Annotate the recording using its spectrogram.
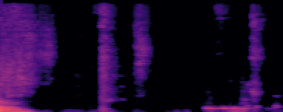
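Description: Only speech over a video call: the end of a spoken "hello" at the start, a couple of short faint sounds, then another voice starting to speak near the end.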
